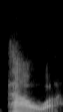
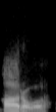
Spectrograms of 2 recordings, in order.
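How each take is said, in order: First: It is pronounced the way Brazilians say it. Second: It is pronounced the way English speakers say it. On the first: "usually in Brazil, they say Ottawa" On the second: "in English, we say Ottawa"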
